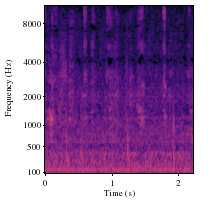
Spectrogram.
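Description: Felt-tip marker pen scratching on paper in short, faint strokes as words are written by hand, over a low steady hum.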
